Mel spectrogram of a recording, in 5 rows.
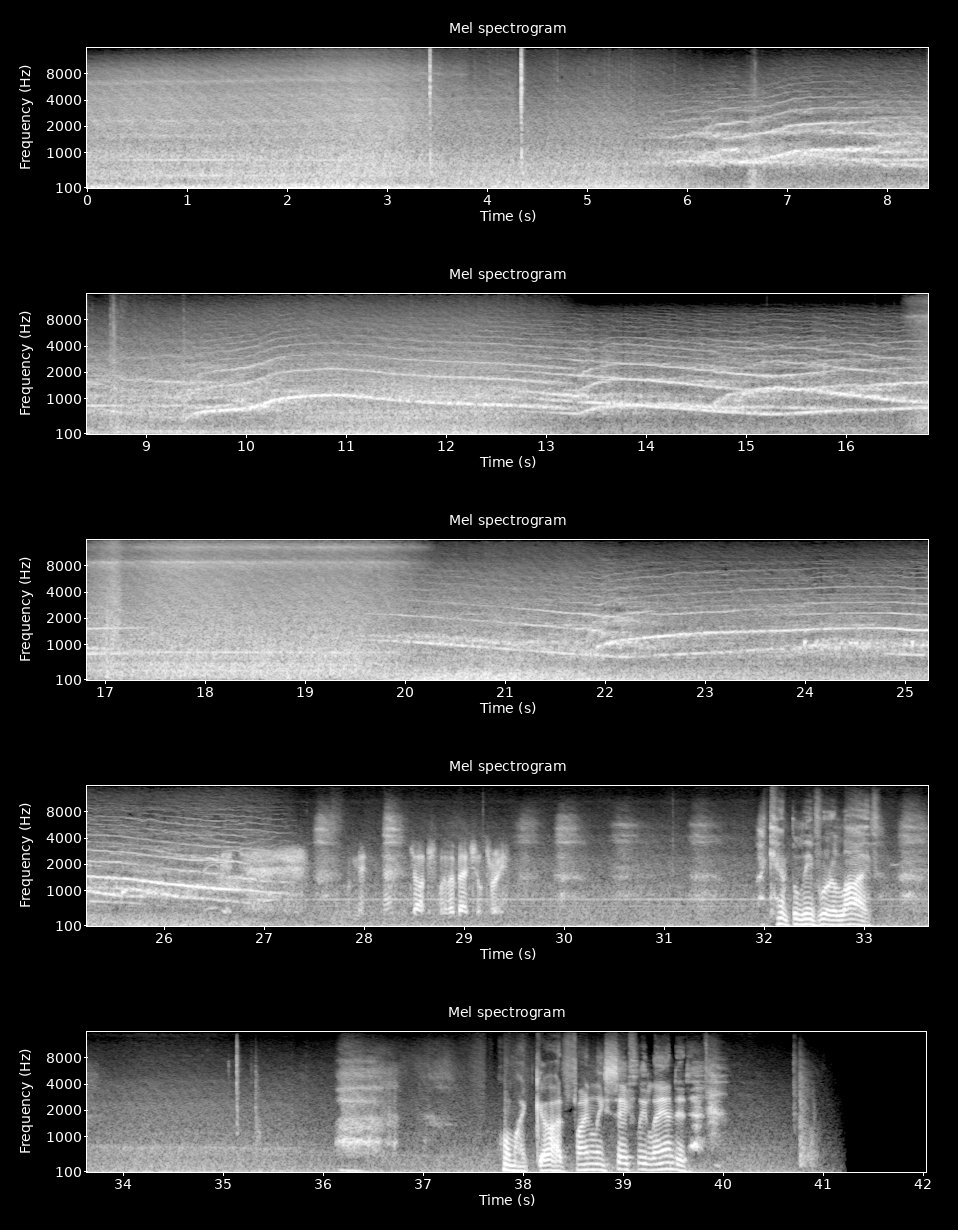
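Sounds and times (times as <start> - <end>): emergency sirens wailing: 0.0 - 36.9
steady low rumble: 26.0 - 36.2.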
